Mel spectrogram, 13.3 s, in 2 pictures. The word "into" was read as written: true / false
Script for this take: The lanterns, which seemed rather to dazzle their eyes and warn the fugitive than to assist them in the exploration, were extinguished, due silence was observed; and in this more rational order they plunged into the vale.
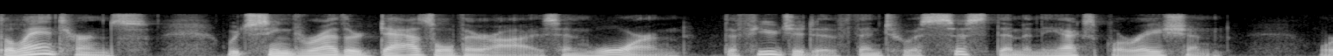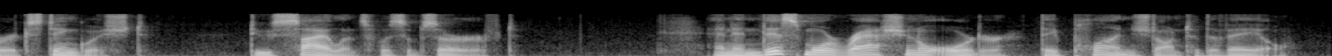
false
